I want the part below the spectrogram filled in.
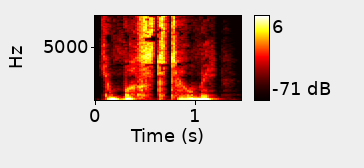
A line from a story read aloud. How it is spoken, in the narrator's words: he said, his voice oddly choked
